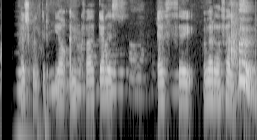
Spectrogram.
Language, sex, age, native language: Icelandic, male, 13, Icelandic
